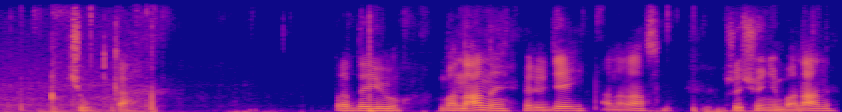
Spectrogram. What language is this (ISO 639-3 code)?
rus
